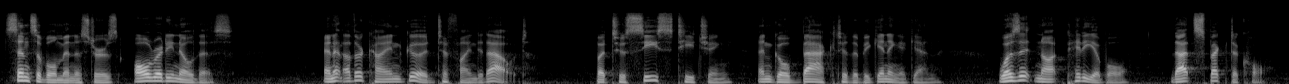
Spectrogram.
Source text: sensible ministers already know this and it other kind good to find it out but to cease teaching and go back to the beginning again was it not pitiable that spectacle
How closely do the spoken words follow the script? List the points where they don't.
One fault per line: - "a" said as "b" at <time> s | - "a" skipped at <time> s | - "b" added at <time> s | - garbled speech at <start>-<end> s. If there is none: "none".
none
